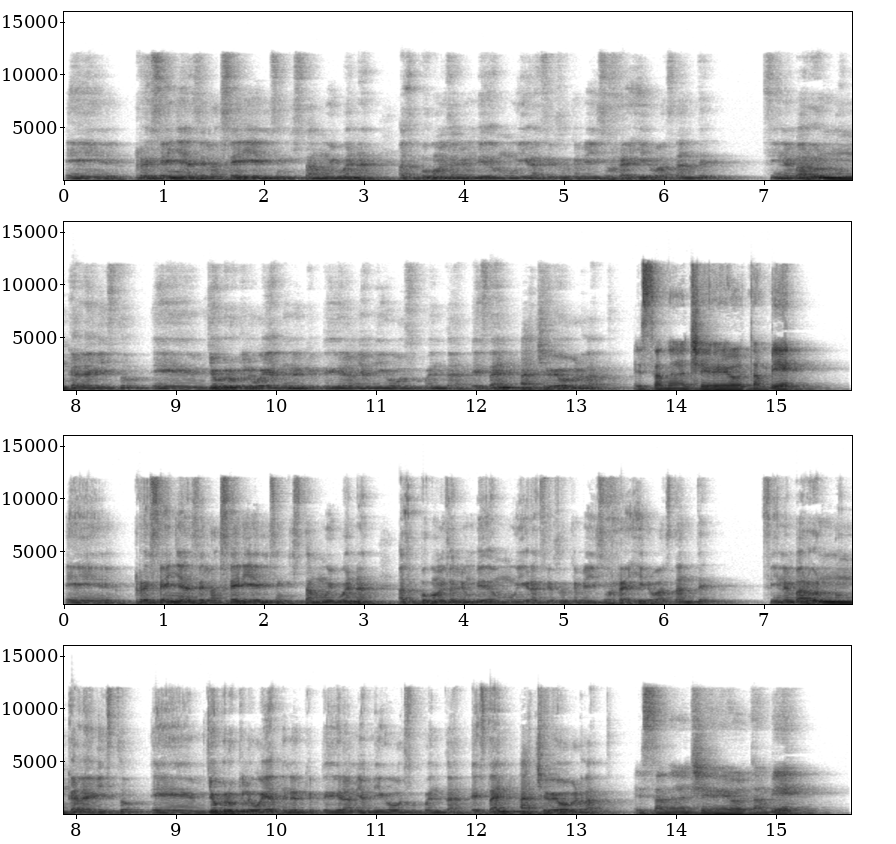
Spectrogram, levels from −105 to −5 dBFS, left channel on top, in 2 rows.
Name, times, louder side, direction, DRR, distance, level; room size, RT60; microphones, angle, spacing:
voice 1, 0.0-6.5 7.1-13.3, right 1 dB, 50° right, 3 dB, 0.4 m, -23 dB
voice 2, 13.6-15.1, left 3 dB, 85° left, 6 dB, 0.4 m, -22 dB
2.6 x 2.3 x 2.5 m, 0.81 s
head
